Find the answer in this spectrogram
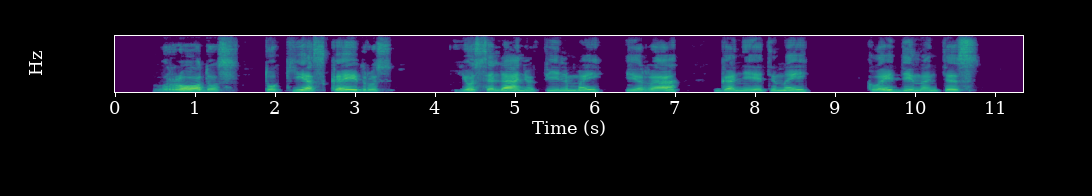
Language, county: Lithuanian, Kaunas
